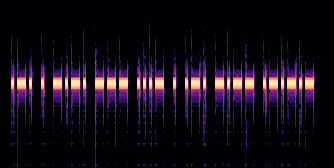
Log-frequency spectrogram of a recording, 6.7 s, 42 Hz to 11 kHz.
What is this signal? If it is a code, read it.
Morse code, heard as a keyed tone, about 20 wpm, 700 Hz. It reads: RECOVERY.
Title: Sentences with 7-Word Phrases - 20wpm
